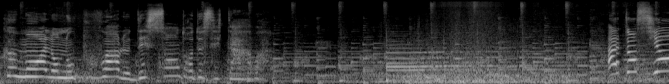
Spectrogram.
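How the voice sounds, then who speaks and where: A very high-pitched, caring young farmer woman in a kids' cartoon. She is brisk and animated, used to taking charge. Music plays behind her. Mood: alarmed. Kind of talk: French children's cartoon dubbing. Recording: music under the voice.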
